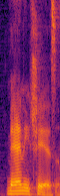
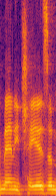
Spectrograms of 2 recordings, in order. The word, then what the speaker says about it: Manichaeism: created by the Silk Roads was mani chasm manichaeism let me spell it for you MA and I CH AE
